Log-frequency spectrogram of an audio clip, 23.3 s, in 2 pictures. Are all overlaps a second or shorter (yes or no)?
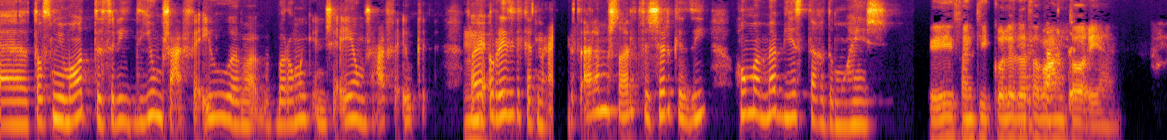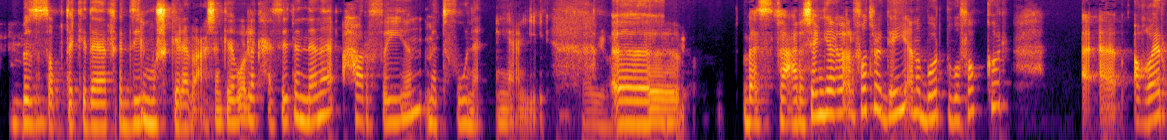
yes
